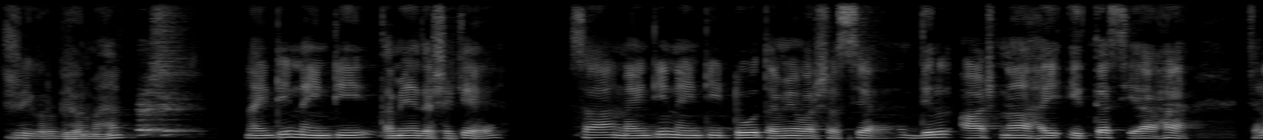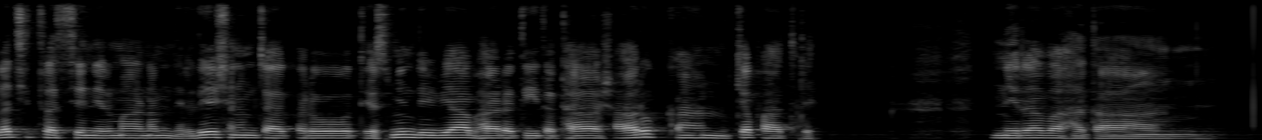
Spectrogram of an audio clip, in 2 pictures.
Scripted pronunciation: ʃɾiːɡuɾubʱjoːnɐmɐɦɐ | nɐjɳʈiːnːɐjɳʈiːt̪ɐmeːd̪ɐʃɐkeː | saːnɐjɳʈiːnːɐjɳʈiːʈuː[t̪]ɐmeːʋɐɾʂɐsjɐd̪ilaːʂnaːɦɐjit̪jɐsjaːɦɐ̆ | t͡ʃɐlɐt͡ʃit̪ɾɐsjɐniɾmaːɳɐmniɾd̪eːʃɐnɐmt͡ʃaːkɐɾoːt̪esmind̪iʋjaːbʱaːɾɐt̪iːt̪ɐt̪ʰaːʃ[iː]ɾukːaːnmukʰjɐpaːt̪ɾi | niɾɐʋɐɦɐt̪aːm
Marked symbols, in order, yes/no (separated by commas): yes, no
